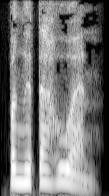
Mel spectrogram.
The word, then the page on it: pengetahuan: indonesian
